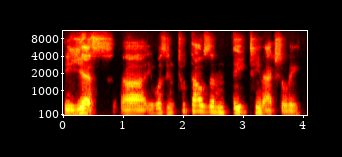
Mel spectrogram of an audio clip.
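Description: A man's voice: on the high side, animated, takes it slowly, a little mellow. Hesitant Romanian-accented man in his forties. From Transylvania, Romania. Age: 40s. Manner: hesitant, many filler sounds. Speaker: guest, band manager and father. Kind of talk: casual interview chat.

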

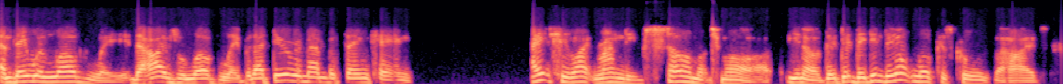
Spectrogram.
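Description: A man with a slightly high voice speaks as a guest on a music podcast, eager and enthusiastic, often tripping over repeated words. He comes through a thin, phone-like remote line that sounds dry. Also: lively intonation, normal speed, no echo. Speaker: author and music journalist guest. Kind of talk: casual music chat.

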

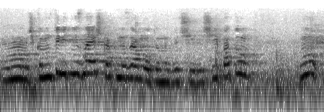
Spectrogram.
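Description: Cheeky young female student, breezy, slangy; very high voice, echoey noisy radio drama. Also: animated, fast talker, recorded from a distance. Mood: offhand, defensive. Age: young adult. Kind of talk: radio play acting. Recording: echoey, noisy 1970s radio play recording.

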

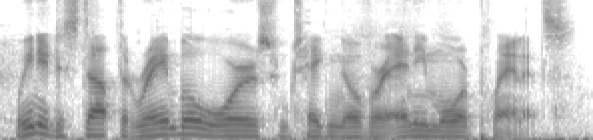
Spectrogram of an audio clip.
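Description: A man's voice: medium pitch, lively intonation, fast, close to an everyday voice. A man playing a dim, smug, bigoted TV talk co-host, earnestly clueless, in a comedy table read.

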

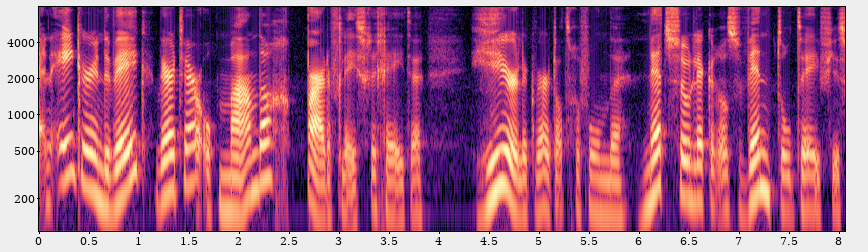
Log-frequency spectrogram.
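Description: A woman's voice: on the low side, no room sound. A woman playing a nostalgic older woman who reminisces chattily and colloquially about childhood in a radio play.

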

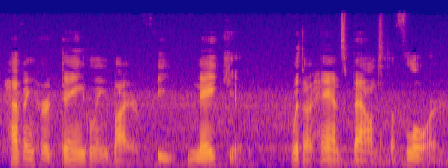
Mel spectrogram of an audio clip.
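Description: A man narrating a scripted horror story in a measured, somber manner. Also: medium pitch, fairly even intonation, bright, forceful tone, a little hiss or hum, rough recording. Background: music.

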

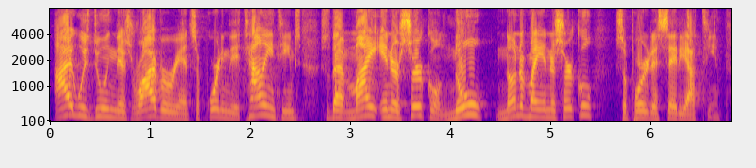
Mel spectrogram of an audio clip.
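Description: A man's voice: sits high, animated, fast talker, a bit bright. A man co-hosting a casual chat, talkative and argumentative, laughing easily. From United States. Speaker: co-host.

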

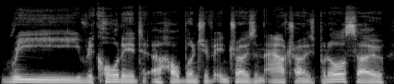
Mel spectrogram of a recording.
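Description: Low-voiced man, casual podcast co-host. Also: normal speed. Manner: rambling, animated storytelling with self-interruptions.

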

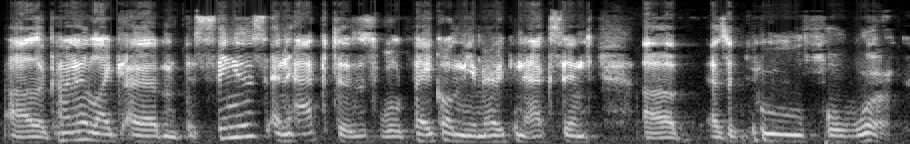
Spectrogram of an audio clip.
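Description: A man's voice: mid-range voice, expressive, normal speed, sharp tone, low-quality recording. A man with a South African accent, chatting casually as a guest and explaining things with emphatic repetition. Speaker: podcast guest. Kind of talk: casual conversation.

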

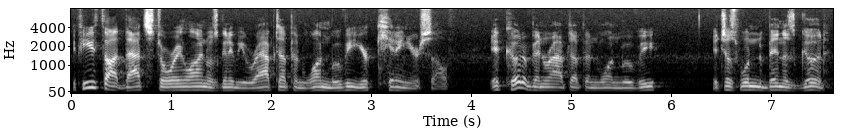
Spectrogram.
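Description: A man's voice: on the low side, steady tone, fairly quick. Opinionated man chatting casually. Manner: rambling, opinionated, conversational. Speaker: podcast host. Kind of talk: casual opinionated podcast talk on sports and movies.

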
